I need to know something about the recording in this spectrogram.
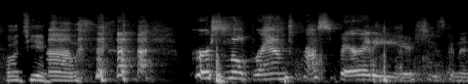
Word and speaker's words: Pelletier: I think she pronounces it with the T, but it's a French word as far as I'm concerned. Pelletier.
